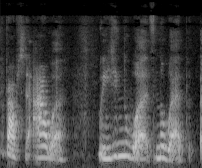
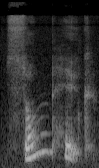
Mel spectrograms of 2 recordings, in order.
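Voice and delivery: soft, awed murmur of the words; 6 semitones higher, 8 dB quieter than usual. A narrator's reading. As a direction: murmur it under your breath, much softer. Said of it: "Then he murmured the words".

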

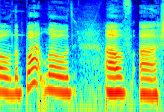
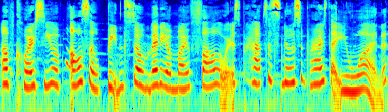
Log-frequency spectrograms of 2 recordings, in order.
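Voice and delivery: higher-pitched, creepy villain speech; 5 semitones higher than usual. Acted. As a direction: voice a creepy, self-assured game villain. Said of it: "That's why I'm giving him a creepy voice".

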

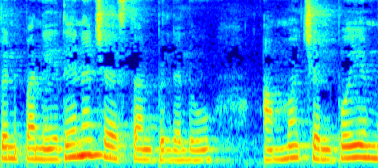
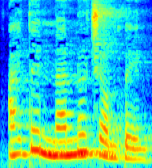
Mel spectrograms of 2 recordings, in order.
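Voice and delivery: put-on a child boldly offering, higher and louder; proud bold offer; 4 semitones higher, 7 dB louder than usual. A narrator's reading. Shraddha boldly telling God to take her, proud and loud. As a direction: declare it like a grand brave deed. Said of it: "అదేదో పెద్ద ఘనకార్యం అన్నట్లు".

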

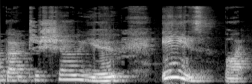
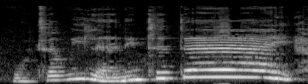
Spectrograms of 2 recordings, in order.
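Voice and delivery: normal talking voice

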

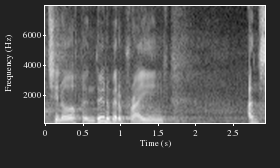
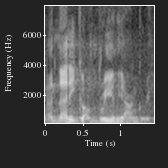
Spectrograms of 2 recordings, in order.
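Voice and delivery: ordinary talk

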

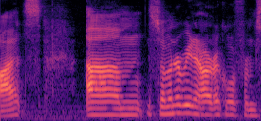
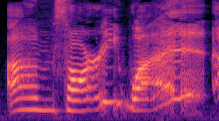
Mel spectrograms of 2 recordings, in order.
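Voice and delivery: high, loud laugh-cry; half laughing, half crying in shock; a squealing laugh on the edge of tears; laughing near tears; 11 semitones higher, 6 dB louder, much slower than usual. Real, not acted. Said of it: "I'm trying not to cry".

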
